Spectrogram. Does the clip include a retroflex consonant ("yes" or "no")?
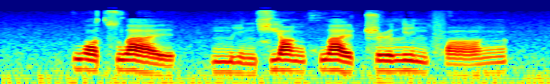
yes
